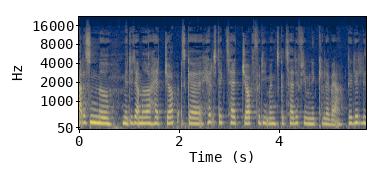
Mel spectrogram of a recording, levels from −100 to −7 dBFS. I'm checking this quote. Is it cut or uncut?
cut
